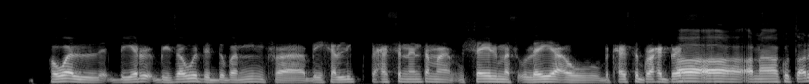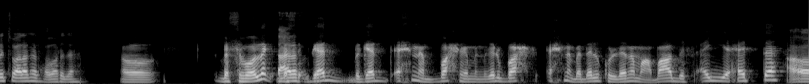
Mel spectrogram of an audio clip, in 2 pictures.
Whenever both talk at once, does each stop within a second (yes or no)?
yes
